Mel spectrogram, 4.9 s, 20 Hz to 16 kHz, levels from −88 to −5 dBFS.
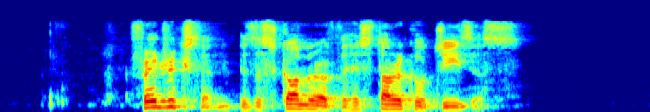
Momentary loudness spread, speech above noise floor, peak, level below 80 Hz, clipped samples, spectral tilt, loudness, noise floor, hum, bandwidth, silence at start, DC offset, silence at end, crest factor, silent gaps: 12 LU; 61 dB; -2 dBFS; -64 dBFS; under 0.1%; -4 dB/octave; -20 LUFS; -80 dBFS; none; 8.2 kHz; 1 s; under 0.1%; 1 s; 20 dB; none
